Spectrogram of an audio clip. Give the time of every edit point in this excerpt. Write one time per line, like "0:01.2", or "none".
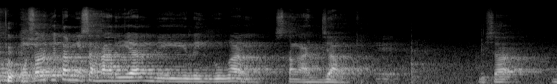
none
